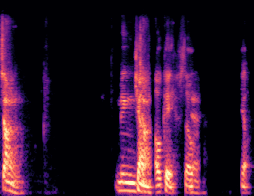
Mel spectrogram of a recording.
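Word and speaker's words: Tsang: I went in Ming Stang. How do you pronounce T-S-A-N-G? We call it Zhang.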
